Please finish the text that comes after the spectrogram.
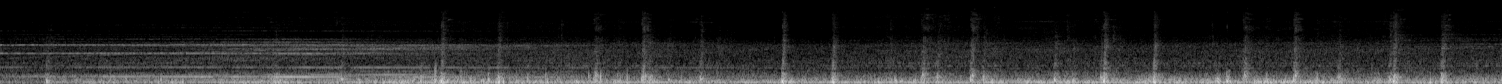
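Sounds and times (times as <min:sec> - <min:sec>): train rumbling past: 0:00.0 - 0:15.0
wheels clicking over rail joints: 0:04.4 - 0:14.7.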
